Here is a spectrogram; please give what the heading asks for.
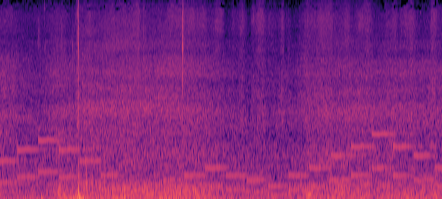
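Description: Steady roar of ocean surf washing onto the shore at a beach at night, a broad continuous rush with a slightly louder surge near the start, recorded outdoors with some wind and faint tonal hum in the background.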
